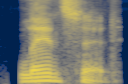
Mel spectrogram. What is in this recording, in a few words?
"lancet", American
